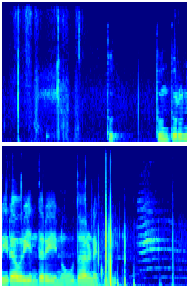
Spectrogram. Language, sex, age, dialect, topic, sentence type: Kannada, female, 25-30, Mysore Kannada, agriculture, question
